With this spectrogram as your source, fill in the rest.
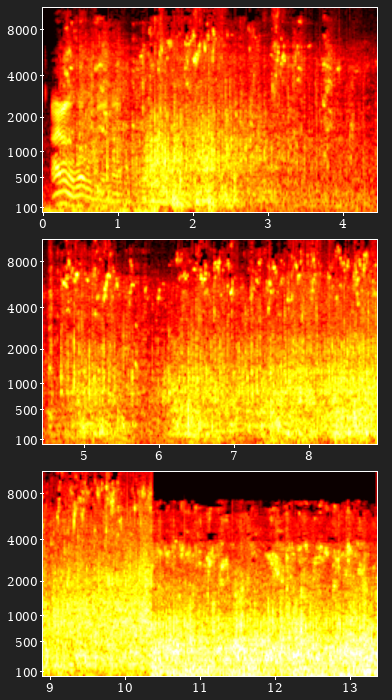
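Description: Wooden tracks clatter and rumble over grass.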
